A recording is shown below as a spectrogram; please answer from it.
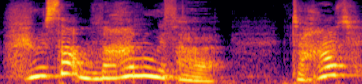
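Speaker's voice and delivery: ordinary talk, nothing marked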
